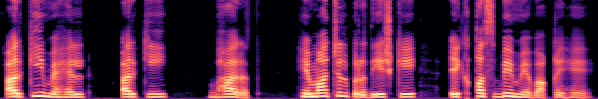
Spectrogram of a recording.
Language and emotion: Urdu, neutral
